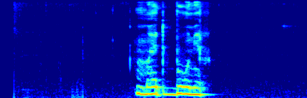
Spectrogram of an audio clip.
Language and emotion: Russian, angry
